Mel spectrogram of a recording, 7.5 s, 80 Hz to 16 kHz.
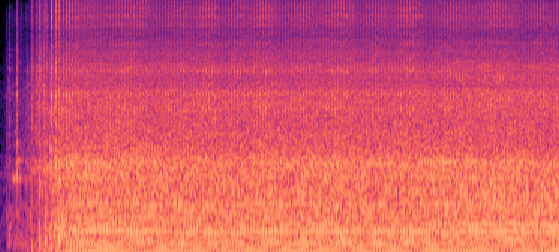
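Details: Troy-Bilt self-propelled mower with Honda GCV160 engine, free find: catches within a second of the pull and settles into a smooth, steady run with no misses or knocks; engine healthy.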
